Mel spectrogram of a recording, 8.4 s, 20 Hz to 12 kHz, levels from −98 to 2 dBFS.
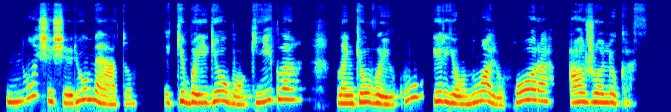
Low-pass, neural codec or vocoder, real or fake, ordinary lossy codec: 10.8 kHz; none; real; Opus, 64 kbps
